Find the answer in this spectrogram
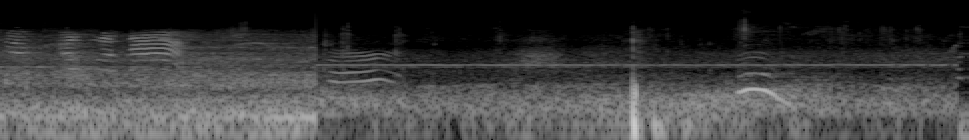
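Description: Young children shouting and squealing in play, in high, sweeping calls. A low rumble runs under the first two seconds and stops abruptly, and one sharp knock comes about four seconds in.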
